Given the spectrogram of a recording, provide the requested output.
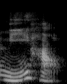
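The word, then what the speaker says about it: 你好: Jadi nada tiga kalau bertemu dengan nada tiga yang di depan tuh harus dibaca menjadi nada dua ya. Jadi bacanya nihal ya.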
